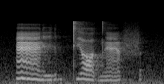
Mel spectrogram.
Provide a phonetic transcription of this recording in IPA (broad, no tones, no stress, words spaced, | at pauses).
æ̃ɾir tʲɒdæ̃f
